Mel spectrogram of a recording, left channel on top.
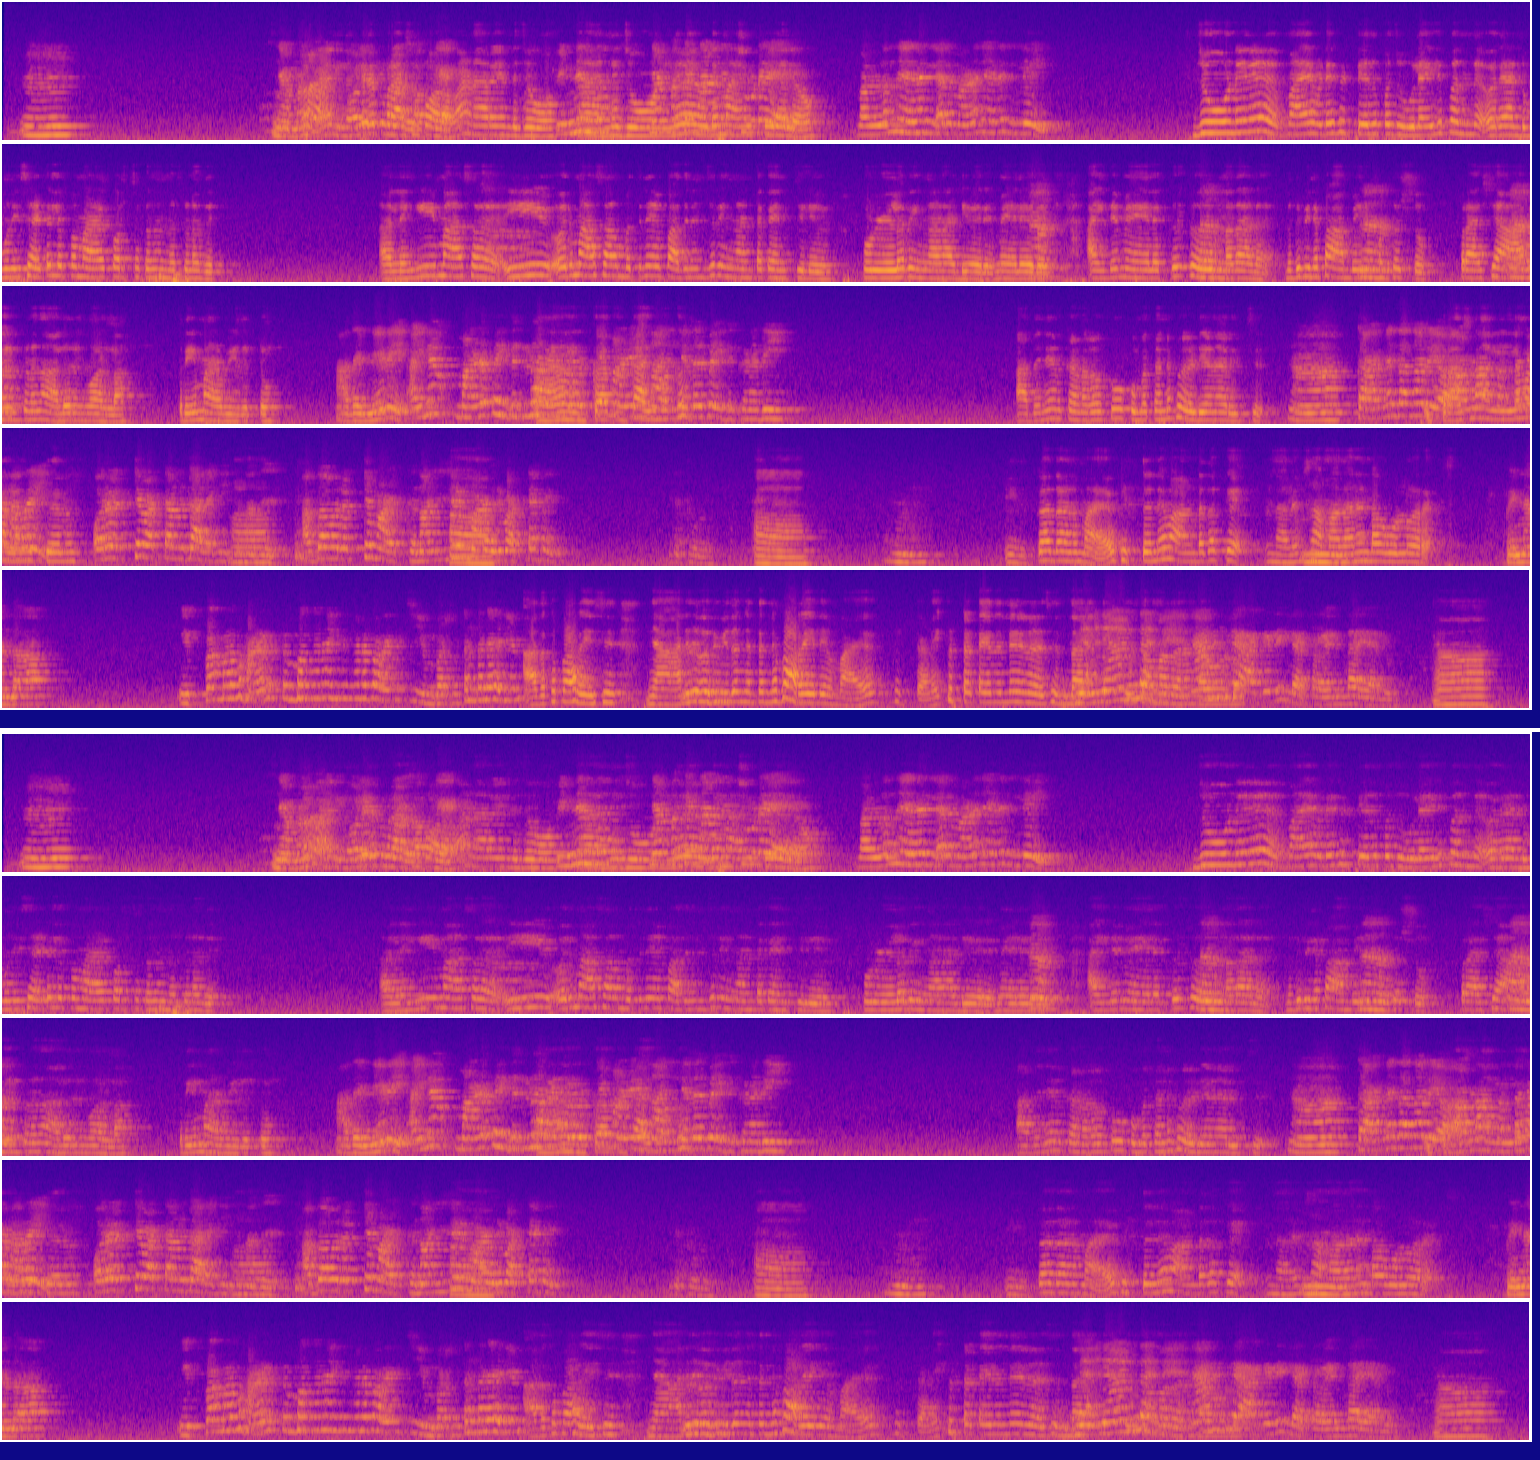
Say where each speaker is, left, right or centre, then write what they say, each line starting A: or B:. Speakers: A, on the left (about 25°); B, on the left (about 60°).
A: ഉം ഞമ്മള്
B: മഴ
A: ഭാ ഗ്യം.
B: ഇല്ലത്ര
A: പോലെരിക്കും
B: ഇപ്രാവശ്യം
A: വെള്ളോക്കെ
B: കൊറവാണ് അറിയണ്ട് ജൂ
A: പിന്നെന്താ
B: അയെന്നെ ജൂണില്
A: ഞമ്മക്ക്ന്നെ
B: എവിടെ
A: ആലോചിച്ചൂടേ
B: മഴ കിട്ടീലല്ലോ
A: വള്ളം നേരെ ഇല്ല അല്ല മഴ നേരെ ഇല്ലേ
B: ജൂണില് മഴ എവിടെ കിട്ടിയത് ഇപ്പൊ ജൂലൈല് ഇപ്പ രണ്ട് മൂന്ന് ദിവസായിട്ടല്ലേ ഇപ്പൊ മഴ കുറച്ചൊക്കെ നിന്നുക്ക്ണു
A: അ <inaudible>
B: അല്ലെങ്കി ഈ മാസ ഈ ഒരു മാസം ആകുമ്പത്തന് പതിനഞ്ച് റിങ്ങ് ആണ് ട്ടാ കെനറ്റില് ഫുള് റിങ്ങാണ് വരെ മേലെ വരെ
A: ആഹ്
B: അതിന്റെ മേലക്ക് കേറുന്നതാണ്
A: ആഹ്
B: എന്നിട്ട് പിന്നെ പാമ്പേരിമ്മക്ക്
A: ആഹ്
B: എത്തും ഈ പ്രാവശ്യം ആകെ
A: ആഹ്
B: കിട്ടണത് നാല് റിങ്ങ് വെള്ളം ഇത്രയും മഴ പെയ്തിട്ടും
A: അത് തന്നെയണെ അയിന് മഴ പെയ്തുക്കണെ പറയുന്ന
B: ആണ്
A: ഒര
B: ഇൻക്ക്
A: ഒറ്റ മഴയാണ്
B: ഇൻക്ക് അയിമക്ക്
A: നല്ലതായി പെയ്തുക്കണ്തേ
B: അത് തന്നെ കെണറുക്ക് നോക്കുമ്പോൾ തന്നെ പേടിയാണ് അറിയ
A: ആഹ് കാരണം എന്താന്നറിയോ
B: ഇപ്രാവശ്യം
A: അവിടെ അപ്പുറത്തെ
B: നല്ല
A: കിണറേ
B: വെള്ളം കിട്ടുവല്ലോ
A: ഒരൊറ്റ വട്ട ട്ടാണ് കലങ്ങിക്കണത്
B: ആഹ്
A: അതൊ ഒരൊറ്റ മഴക്ക് നല്ലൊരു
B: ആഹ്
A: മഴ ഒരു വട്ടേ പെയ്തു ചെയ്തിട്ടുള്ളൂ
B: ആഹ്
A: ഉം
B: ഇനിക്കതാണ് മഴ കിട്ടന്നെ വേണ്ടതൊക്കെ എന്നാലേ
A: ഉം
B: സമാധാനം ഉണ്ടാവുള്ളൂ പറയാ
A: പിന്നെന്താ ഇപ്പൊ അമ്മള് മഴ കിട്ടുമ്പോ അങ്ങനെ ഇങ്ങനെ പറക്കെ ചെയ്യും പറഞ്ഞിട്ട് എന്താ കാര്യം
B: അതൊക്കെ പറയിച്ചേ ഞാന്
A: ഉം
B: ഒരുവിധം അങ്ങനെ തന്നെ പറയല് മഴ കിട്ടാണെ കിട്ടട്ടെന്ന് തന്നെയ വിച് എന്നാലേള്ളൂ
A: ഞ ഞാനും
B: ഇച്ചി
A: തന്നെ
B: സമാധാനം ഉണ്ടാവുള്ളൂ
A: ഞാനും രാഗലില്ലാട്ടോ എന്തായാലും
B: ആഹ്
